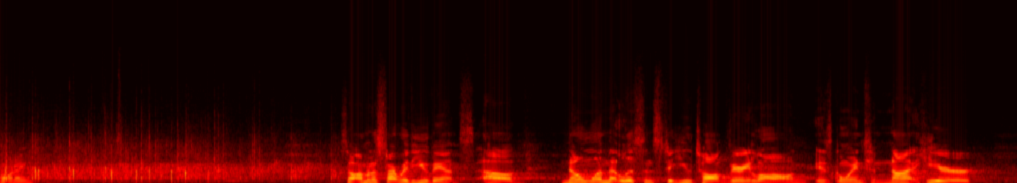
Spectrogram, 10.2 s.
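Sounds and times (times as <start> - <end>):
audience applause: 0.0 - 4.1
speech: 3.4 - 9.8.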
